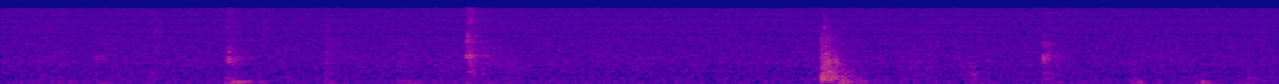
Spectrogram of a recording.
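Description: Near silence: room tone with a few faint, scattered taps and ticks, the clearest about four seconds in.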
